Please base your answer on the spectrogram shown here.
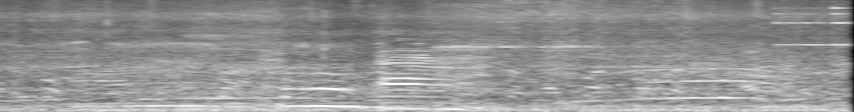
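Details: Bull for sale at a livestock market in Shahrixon, Uzbekistan, giving a short, low, harmonic moo that holds a steady tone and then fades, with men haggling over prices in the background.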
